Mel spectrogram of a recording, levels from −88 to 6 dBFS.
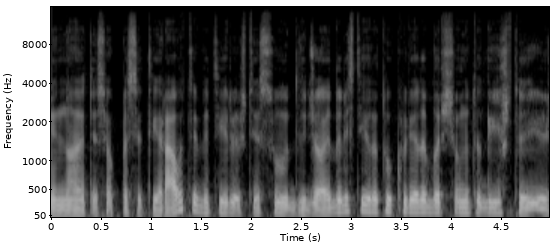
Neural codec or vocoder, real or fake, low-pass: codec, 44.1 kHz, 3.4 kbps, Pupu-Codec; fake; 14.4 kHz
